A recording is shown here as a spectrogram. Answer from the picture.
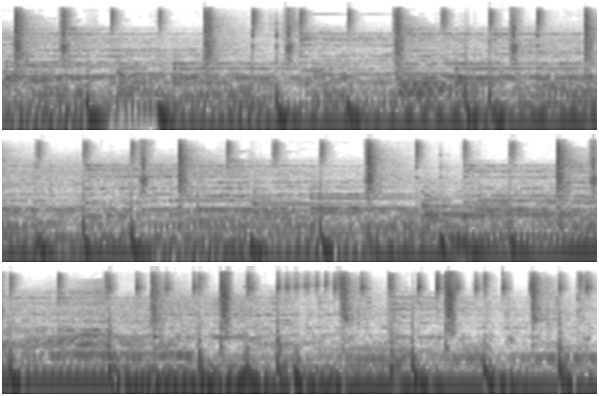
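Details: Loud music with plucked guitar, steady drum hits and bass fills the whole stretch, and no animal sounds come through.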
